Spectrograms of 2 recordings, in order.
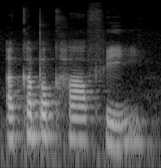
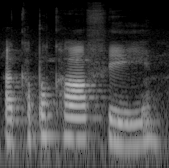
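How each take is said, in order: No difference in how they are said.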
